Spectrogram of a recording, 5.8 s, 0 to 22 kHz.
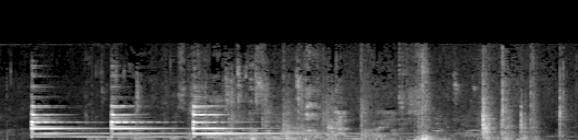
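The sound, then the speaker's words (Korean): A school bell chimes three times in quick succession to signal the start of class, each ringing tone lingering, followed by a busy murmur of female students chattering and moving to their seats. “수업 시작을 알리는 종이 울리자 3355 모여서 떠들던 여학생들이 자리를 찾아가서 앉았다.”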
